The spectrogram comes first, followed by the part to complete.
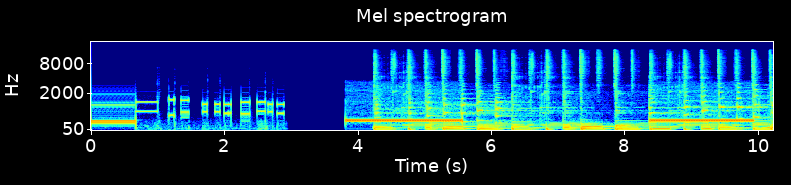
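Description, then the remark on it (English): A brief telephone dial tone, then a quick run of about eight keypad beeps, a pause, and a steady tone leading into loud, rhythmic music, opening the News Talk radio segment Thank You for Calling the White House. No one speaks. “Let's make a phone call.”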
